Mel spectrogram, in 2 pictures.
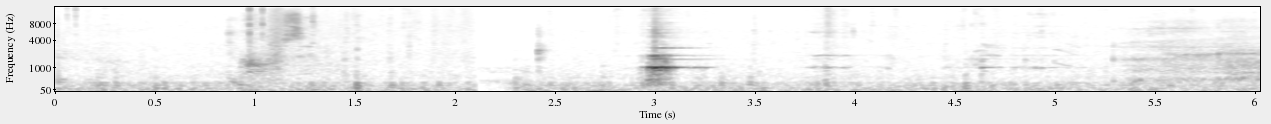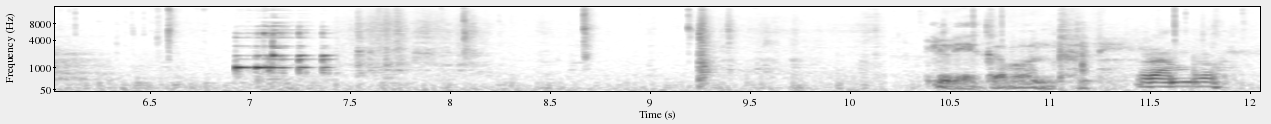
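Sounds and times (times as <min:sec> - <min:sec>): metal lid clinking and ringing: 0:02.9 - 0:05.1, 0:07.0 - 0:07.5
metal lid scraping: 0:02.9 - 0:05.1, 0:07.0 - 0:08.2.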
